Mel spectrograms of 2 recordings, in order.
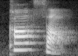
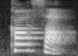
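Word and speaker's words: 傘: casa means umbrella right and it goes hilo casa casa and if you want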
